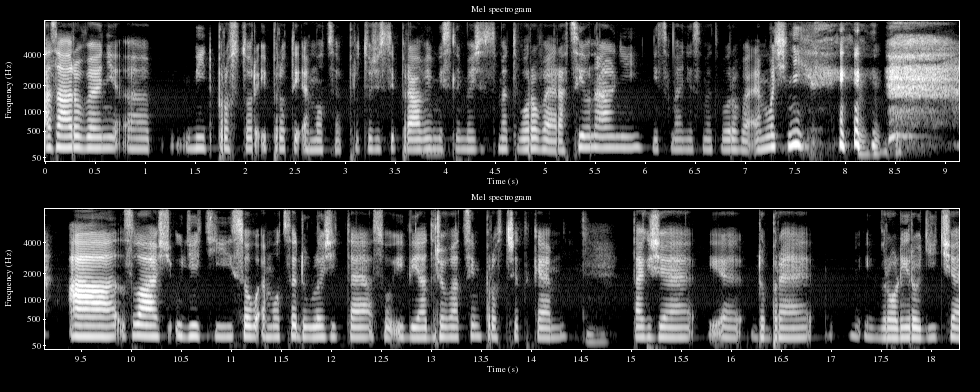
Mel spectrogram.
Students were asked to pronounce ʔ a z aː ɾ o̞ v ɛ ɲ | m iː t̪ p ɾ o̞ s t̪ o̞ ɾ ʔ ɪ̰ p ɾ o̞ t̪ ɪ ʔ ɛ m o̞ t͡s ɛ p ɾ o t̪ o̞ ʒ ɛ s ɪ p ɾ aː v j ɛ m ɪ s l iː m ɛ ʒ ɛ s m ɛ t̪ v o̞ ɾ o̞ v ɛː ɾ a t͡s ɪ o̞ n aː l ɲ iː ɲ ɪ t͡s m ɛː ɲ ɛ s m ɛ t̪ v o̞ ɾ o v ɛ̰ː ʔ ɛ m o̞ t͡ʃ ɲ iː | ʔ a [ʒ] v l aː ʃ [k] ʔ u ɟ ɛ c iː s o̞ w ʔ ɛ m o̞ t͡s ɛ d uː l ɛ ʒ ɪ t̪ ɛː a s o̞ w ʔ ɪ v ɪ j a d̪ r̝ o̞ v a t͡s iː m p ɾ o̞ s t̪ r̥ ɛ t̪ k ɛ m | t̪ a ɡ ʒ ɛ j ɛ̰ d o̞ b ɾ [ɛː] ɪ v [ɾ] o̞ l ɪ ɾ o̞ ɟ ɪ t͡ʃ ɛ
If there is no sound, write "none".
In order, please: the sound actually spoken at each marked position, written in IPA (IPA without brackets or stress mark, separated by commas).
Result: z, c, ɛː, ɾ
